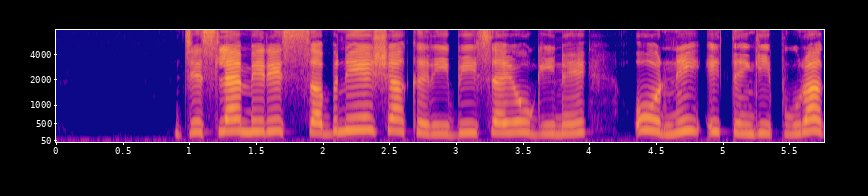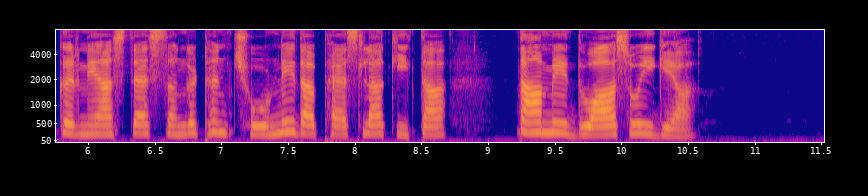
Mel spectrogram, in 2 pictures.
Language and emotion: Dogri, sad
